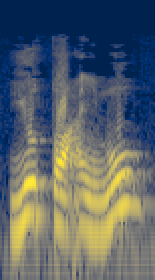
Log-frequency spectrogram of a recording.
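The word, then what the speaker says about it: يُطْعِمُ: Ya, huruf-hurufnya sama sih, hanya beda harakat saja, hanya beda bacanya. Yut'imu, yang kedua adalah yut'amu.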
